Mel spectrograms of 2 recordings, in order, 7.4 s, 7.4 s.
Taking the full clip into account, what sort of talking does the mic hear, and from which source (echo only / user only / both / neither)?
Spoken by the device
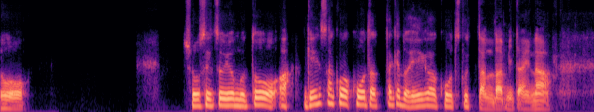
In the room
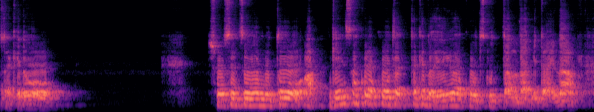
echo only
